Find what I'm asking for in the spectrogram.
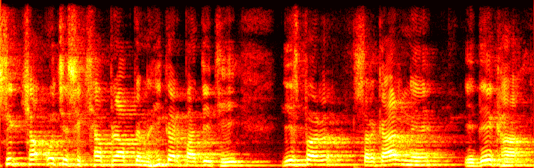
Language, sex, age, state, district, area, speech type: Hindi, male, 60+, Bihar, Samastipur, rural, spontaneous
